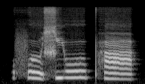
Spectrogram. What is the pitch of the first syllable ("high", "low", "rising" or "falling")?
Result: falling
